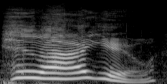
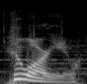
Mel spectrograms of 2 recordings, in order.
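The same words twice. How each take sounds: First: It is said in an obnoxious, mocking voice. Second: It is said in a plain, normal voice.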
